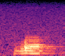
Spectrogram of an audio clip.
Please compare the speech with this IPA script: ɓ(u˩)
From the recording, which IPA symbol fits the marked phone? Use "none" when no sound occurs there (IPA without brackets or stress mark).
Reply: u˩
